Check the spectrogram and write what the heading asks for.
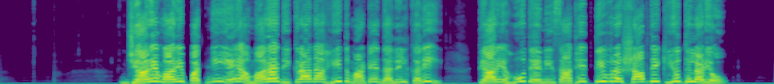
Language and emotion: Gujarati, angry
